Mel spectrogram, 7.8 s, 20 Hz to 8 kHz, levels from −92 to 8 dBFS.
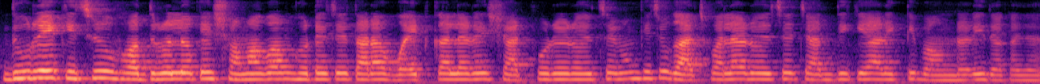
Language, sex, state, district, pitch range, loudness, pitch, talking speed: Bengali, female, West Bengal, Purulia, 200-215 Hz, -18 LUFS, 205 Hz, 160 wpm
